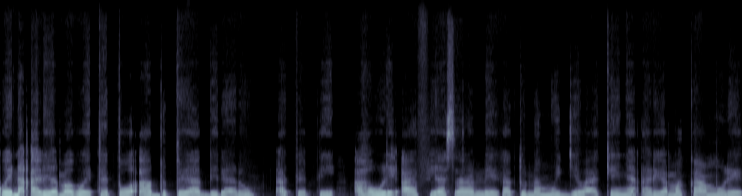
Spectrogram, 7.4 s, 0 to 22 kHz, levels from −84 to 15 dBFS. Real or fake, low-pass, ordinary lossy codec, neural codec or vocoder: fake; none; none; codec, 44.1 kHz, 2.6 kbps, DAC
